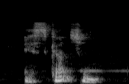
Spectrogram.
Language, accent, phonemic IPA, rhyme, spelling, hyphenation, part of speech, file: English, Southern England, /ɪˈskʌt͡ʃən/, -ʌtʃən, escutcheon, es‧cut‧cheon, noun, LL-Q1860 (eng)-escutcheon.wav
- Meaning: 1. The shield on which a coat of arms is displayed, or, by extension, the coat of arms itself 2. A small shield used to charge a larger one 3. The pattern of distribution of hair upon the pubic mound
